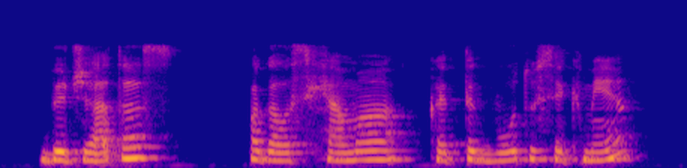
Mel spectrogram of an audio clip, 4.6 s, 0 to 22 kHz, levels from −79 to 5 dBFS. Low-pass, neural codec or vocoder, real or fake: 7.2 kHz; none; real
